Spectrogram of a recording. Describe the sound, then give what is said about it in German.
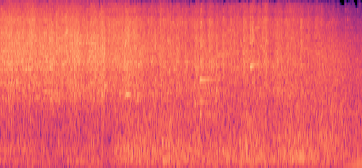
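A truck dumps a load of scrap metal in the scrap hall of a scrapyard: a steady, dense clatter and rattle of metal pieces tumbling, loud and unbroken throughout, with no voices. “Ein Lastwagen fährt gerade in die Halle und leert seine Ladung aus.”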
